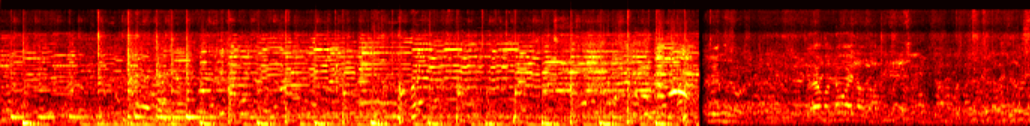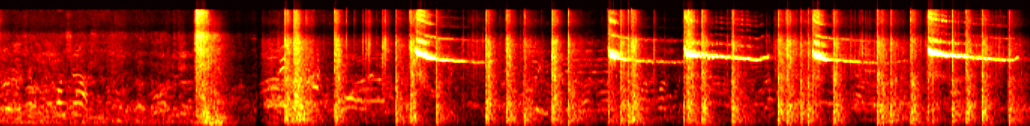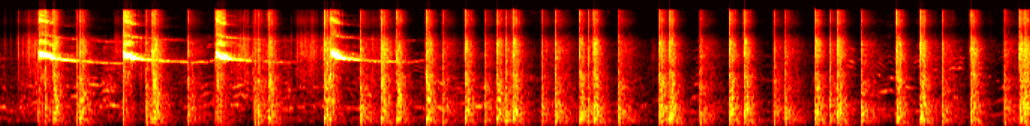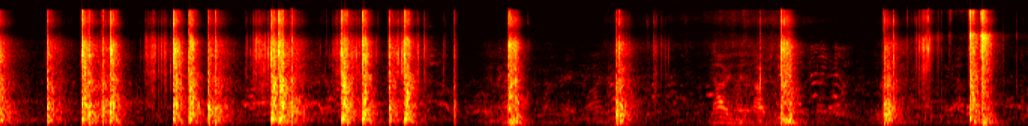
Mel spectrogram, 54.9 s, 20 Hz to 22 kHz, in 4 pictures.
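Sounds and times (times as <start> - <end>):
fireworks bangs and crackles: 1.8 - 9.3, 16.2 - 48.4, 49.2 - 54.9
falling firework whistle: 19.2 - 20.5, 21.8 - 33.4.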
